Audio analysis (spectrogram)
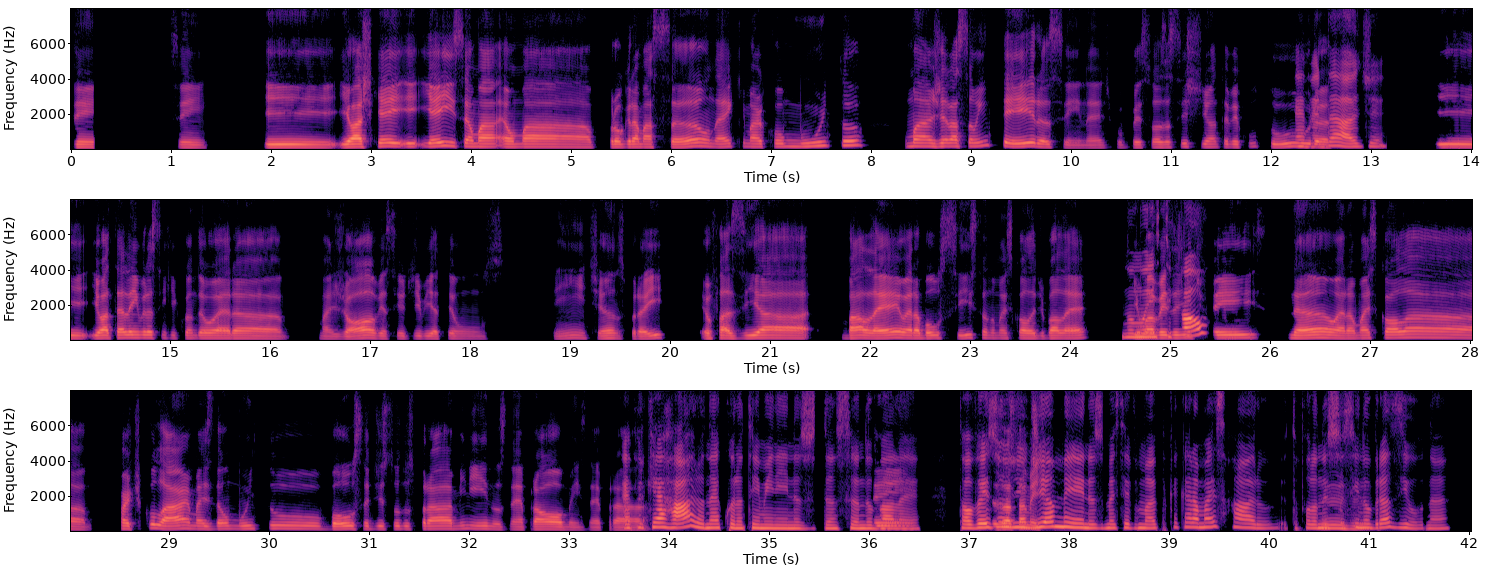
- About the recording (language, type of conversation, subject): Portuguese, podcast, Qual programa da sua infância sempre te dá saudade?
- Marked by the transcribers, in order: none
